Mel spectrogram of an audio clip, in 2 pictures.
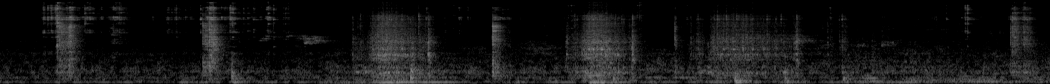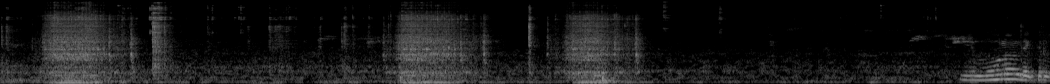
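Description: A sewing machine stitches a lined blouse in repeated bursts of fast mechanical whirring separated by short pauses, close and loud, with quiet talk between runs.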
